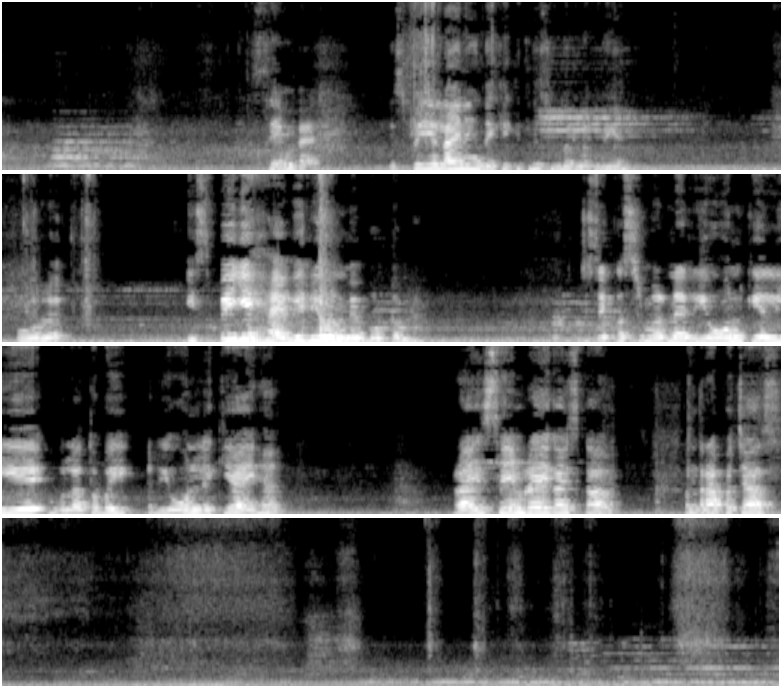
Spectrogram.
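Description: Cloth rustles as it is handled and folded.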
